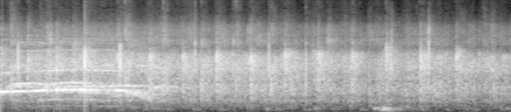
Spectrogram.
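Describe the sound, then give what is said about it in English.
Audience applause at a science comedy debate show, a steady patter of many hands clapping that slowly thins and softens, with no voices over it. “Please make some noise for Yanni.”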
